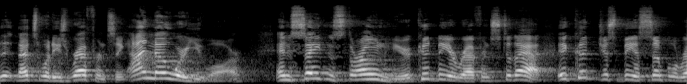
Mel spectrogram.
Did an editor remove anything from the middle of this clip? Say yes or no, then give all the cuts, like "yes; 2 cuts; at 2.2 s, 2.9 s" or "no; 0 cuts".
no; 0 cuts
